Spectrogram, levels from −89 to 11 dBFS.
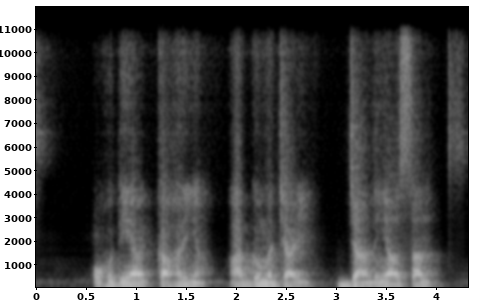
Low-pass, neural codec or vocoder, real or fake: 10.8 kHz; codec, 24 kHz, 0.5 kbps, DualCodec; fake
